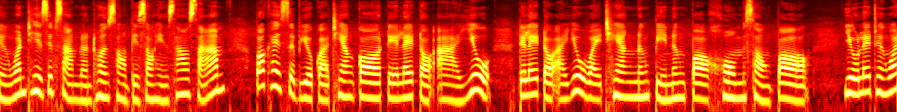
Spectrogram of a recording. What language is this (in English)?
Thai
